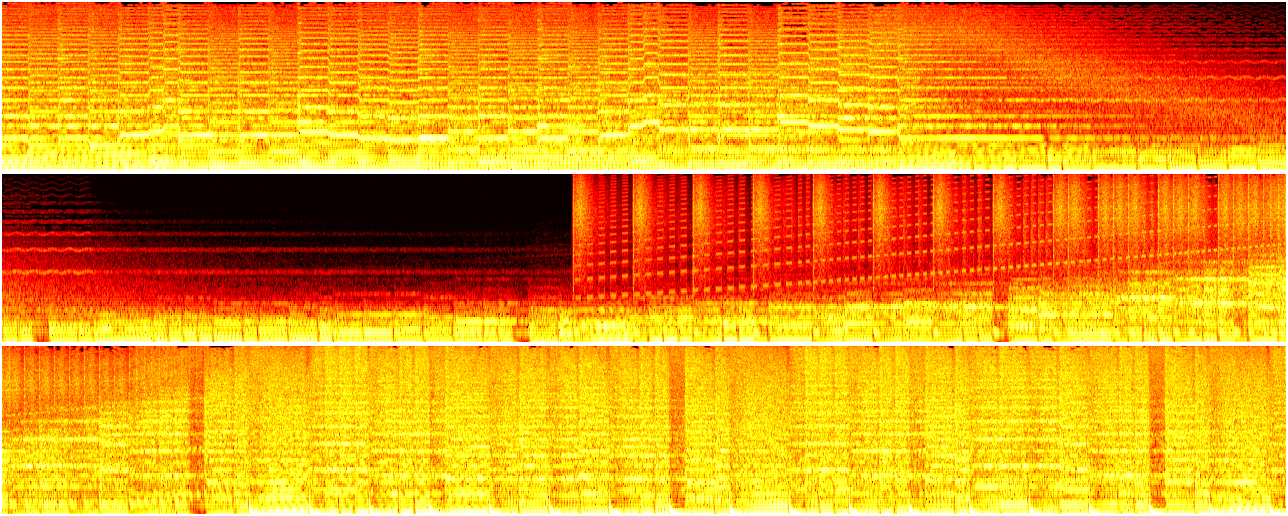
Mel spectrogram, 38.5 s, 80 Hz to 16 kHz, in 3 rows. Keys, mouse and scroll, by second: 0.1 middle click, 0.6 click, 0.9 click, 1.4 click, 1.8 middle click, 2.4-4.1 drag, 5.1 middle click, 6.4 middle click, 7.4 u, 11.8 shift+middle click, 13.0 middle click, 13.7 shift+middle click, 14.9 g, 19.6 middle click, 20.8 g, 22.2 s, 24.6 click, 25.7 s, 28.1 shift+middle click, 28.9 shift+click, 29.5 s, 31.4 shift+middle click, 32.5 s, 34.0 shift+middle click, 35.9 shift+middle click, 36.5 middle click, 38.4 shift+middle click.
